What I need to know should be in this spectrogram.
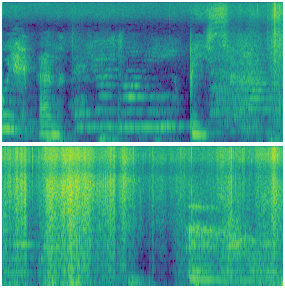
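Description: A girl talks close up, animated and playful.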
